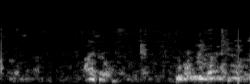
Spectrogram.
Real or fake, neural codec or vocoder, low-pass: fake; vocoder, 22.05 kHz, 80 mel bands, WaveNeXt; 5.4 kHz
